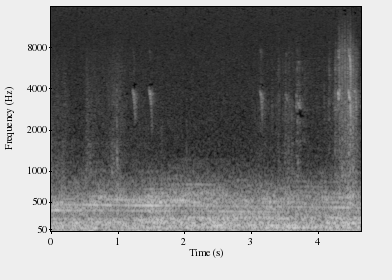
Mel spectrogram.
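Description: A female bird gives a rapid alarm call series as she goes into tubes, short, sharp calls in scattered bursts, a few quick chirps at a time, recorded inside a cell of birds, over a loud, steady low rumble of machinery.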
